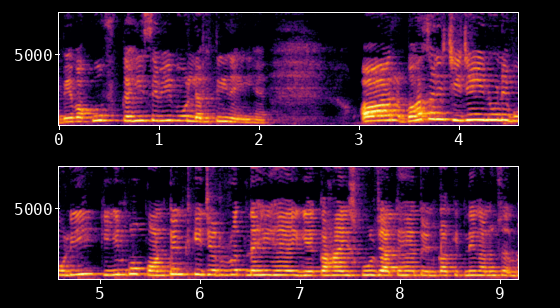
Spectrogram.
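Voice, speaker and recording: A woman's voice: high-pitched, echoey room. A woman hosting a reaction video, arguing indignantly and speaking straight to the person she criticizes in casual commentary. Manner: indignant, argumentative, addresses her target directly.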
